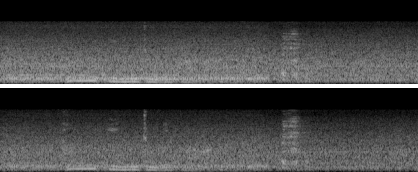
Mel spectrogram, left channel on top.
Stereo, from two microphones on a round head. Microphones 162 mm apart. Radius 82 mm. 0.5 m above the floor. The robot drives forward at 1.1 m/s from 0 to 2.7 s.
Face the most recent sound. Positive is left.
turn(degrees=-45)  # may be behind; listen again after turning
